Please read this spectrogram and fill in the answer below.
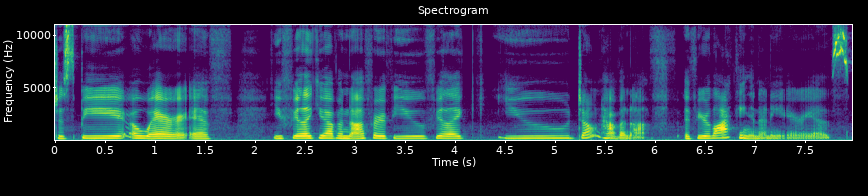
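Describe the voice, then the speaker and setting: With flat, monotone intonation, a woman talks in a fairly high voice. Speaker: podcast host. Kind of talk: guided meditation. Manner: slow; soft-spoken.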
